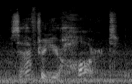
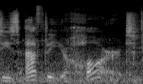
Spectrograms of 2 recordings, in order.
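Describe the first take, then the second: First: He's after your heart, much softer, almost under the breath; hushed repeat. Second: Said in the usual way. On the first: Real, not acted. Preacher softly to his listeners, hushed. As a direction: drop right down and let it land.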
